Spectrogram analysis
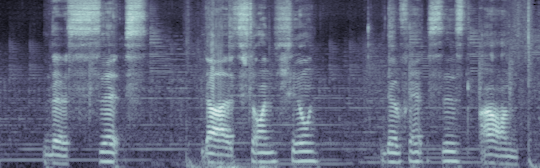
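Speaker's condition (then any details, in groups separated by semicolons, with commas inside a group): Cerebral palsy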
